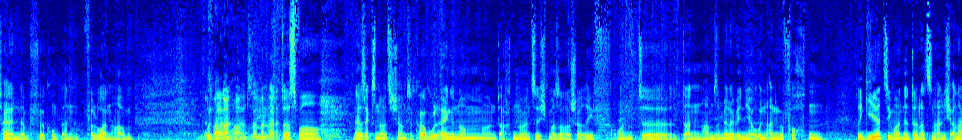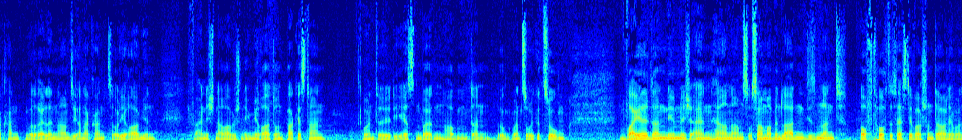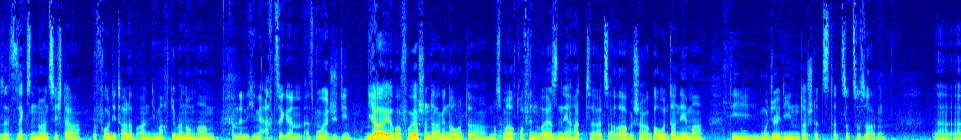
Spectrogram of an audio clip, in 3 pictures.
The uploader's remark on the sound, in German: Januar 2019 im Ocelot ("not just another bookstore", Brunnenstraße 181, 10119 Berlin) aufgenommen.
